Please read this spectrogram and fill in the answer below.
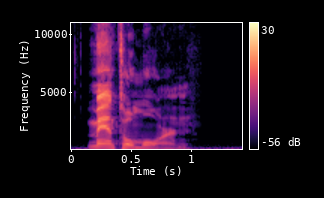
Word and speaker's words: Mantlemorn: rhea mantlemorn manful what mantlemorn mantlemorn like you're i don't know it's spelled exactly like it sounds mantle morn without it well without a u uh m-o-r-n yeah i wonder if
